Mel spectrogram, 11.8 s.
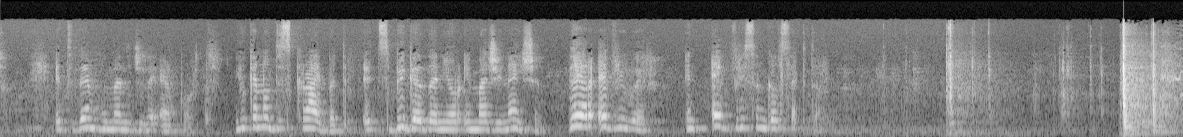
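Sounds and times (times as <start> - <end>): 
speech: 0.5 - 8.4
office door opening: 7.7 - 11.8.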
